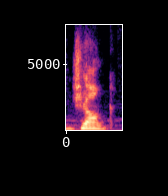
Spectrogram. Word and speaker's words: Junk: Your last name is junk. I even looked it up. I was like maybe it's pron maybe the J is silent, you know? Maybe it's pronounced with an H. It's not.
